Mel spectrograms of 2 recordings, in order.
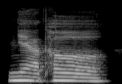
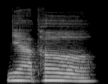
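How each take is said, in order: Both takes have the same delivery.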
